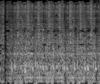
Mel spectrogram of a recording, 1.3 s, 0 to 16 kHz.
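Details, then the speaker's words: 1999 BMW 323i (E46, M52TU) running after a TimeSert repair of cylinder 2's blown-out spark plug threads: fast, sharp ticking in time with firing; owner suspects the cylinder 5 spark plug is loose. "all right here's the deal clearly we fixed the spark plug the noises aren't nearly as bad i'm still hearing something it actually sounds like it's coming from probably cylinder number five but cylinder number five seems to work so maybe that spark plugs loose"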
